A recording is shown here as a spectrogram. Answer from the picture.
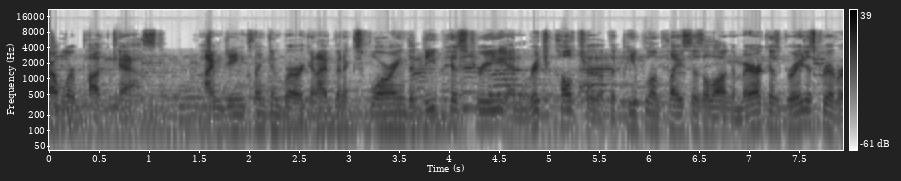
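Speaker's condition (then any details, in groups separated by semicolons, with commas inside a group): No condition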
